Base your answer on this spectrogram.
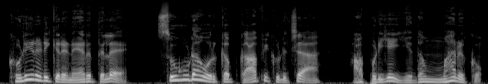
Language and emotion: Tamil, happy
